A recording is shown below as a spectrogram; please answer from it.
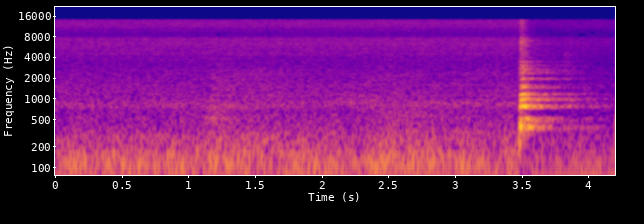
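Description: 2012 GMC Yukon XL's horn giving one short chirp near the end, over a low steady background hum: the truck's confirmation that TPMS learn mode has been entered.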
